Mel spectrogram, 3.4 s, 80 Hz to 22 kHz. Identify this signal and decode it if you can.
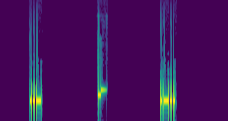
Morse code, heard as a keyed tone, about 50 wpm, 700 Hz. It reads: U L
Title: Single Letters 50wpm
